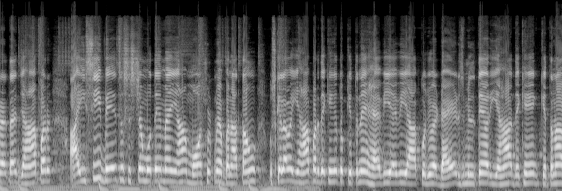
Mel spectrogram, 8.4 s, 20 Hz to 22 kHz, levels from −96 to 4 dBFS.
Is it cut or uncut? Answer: uncut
